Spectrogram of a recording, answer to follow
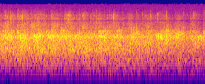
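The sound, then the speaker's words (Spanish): A crowd applauds loudly and steadily, a dense wash of many hands clapping together for the full four seconds without a break or any voices. “Si lo quieren, dar un aplauso fuerte, Señor.”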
